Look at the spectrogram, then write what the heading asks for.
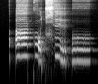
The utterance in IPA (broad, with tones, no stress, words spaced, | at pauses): ʔä˦kɔ̰˦˨t͡ɕʰḛ˦˨ɪ̯ʔo˨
